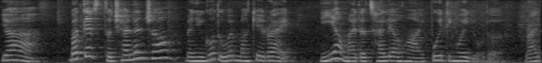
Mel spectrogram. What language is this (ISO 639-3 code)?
eng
